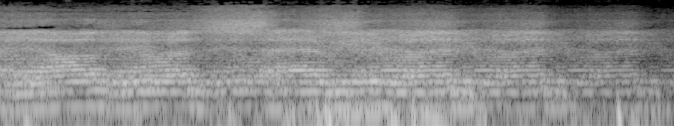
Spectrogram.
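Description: Background vocal music: a chant-like singing voice holding long notes, growing quieter near the end.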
